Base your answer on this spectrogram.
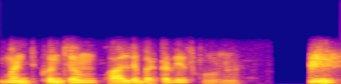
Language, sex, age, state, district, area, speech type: Telugu, male, 18-30, Andhra Pradesh, Kadapa, rural, conversation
